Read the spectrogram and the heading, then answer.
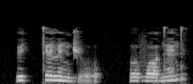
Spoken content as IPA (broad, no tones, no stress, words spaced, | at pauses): ytːɘ lɘnd͡ʒo̰ | ovɔdɛ̃d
